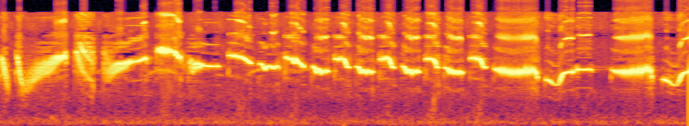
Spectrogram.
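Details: Varied song of a white-rumped shama in the wild: an upswept whistle followed by a fast run of about twenty clear, slurred notes that step gradually downward, ending in lower whistled phrases.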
